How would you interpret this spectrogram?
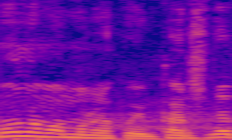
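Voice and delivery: normal talking voice

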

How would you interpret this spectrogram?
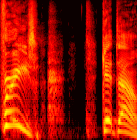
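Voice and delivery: high, jittery nervous voice, breaths between words. Showing a role from acting class, a cop's first bust: nervous cop role. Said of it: "I played a cop once".

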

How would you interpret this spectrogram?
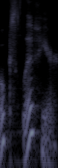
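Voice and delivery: quiet half-whisper, slightly surprised, a little taken aback. Voicing a character turning back to everyone: quiet, slightly surprised. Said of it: "quietly say with a bit of surprise".

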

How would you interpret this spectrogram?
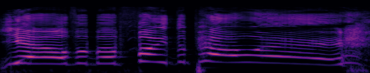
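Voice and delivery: high excited holler.

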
